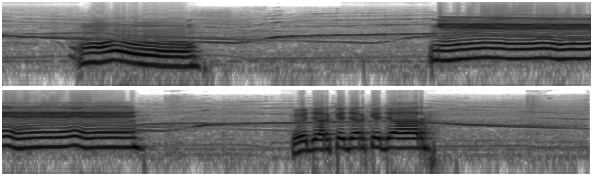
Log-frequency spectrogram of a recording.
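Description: Police car siren wailing loudly and up close in rising and falling sweeps, broken into several bursts with quieter gaps, and a brief fast yelp near the end, with short spoken words mixed in.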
